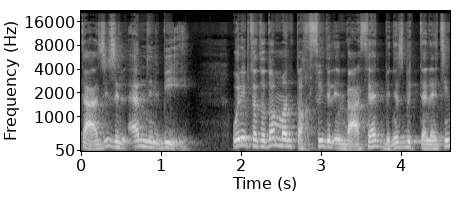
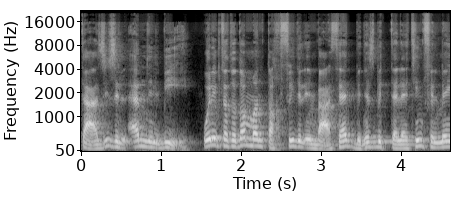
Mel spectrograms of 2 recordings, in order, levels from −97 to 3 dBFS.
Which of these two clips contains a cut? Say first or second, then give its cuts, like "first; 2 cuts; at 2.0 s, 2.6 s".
second; 1 cut; at 1.5 s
